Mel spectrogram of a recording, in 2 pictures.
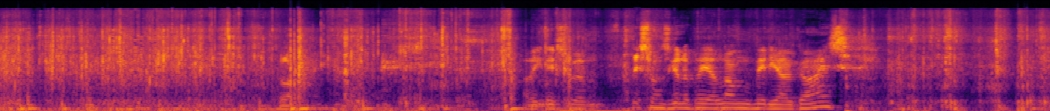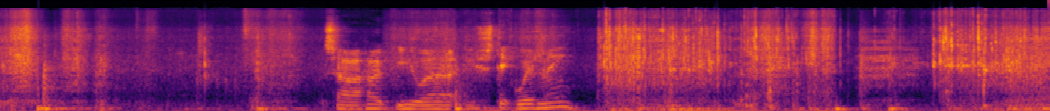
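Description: Plastic bags crinkle and rustle as they are handled.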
